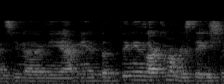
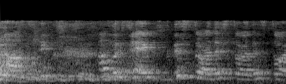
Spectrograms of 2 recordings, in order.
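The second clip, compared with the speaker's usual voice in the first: excited; 5 semitones higher, 14 dB louder than usual. Retold or imitated. Excited shopping, laughing loudly.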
